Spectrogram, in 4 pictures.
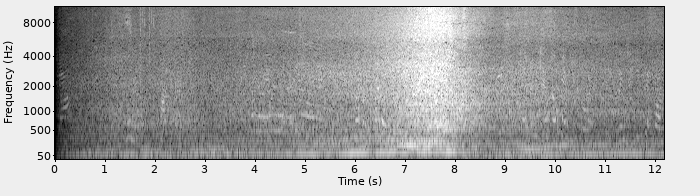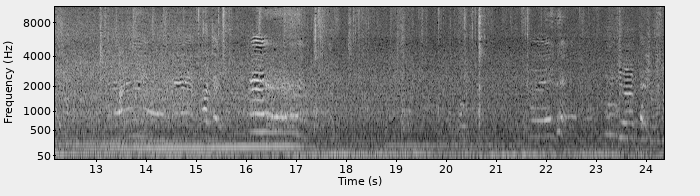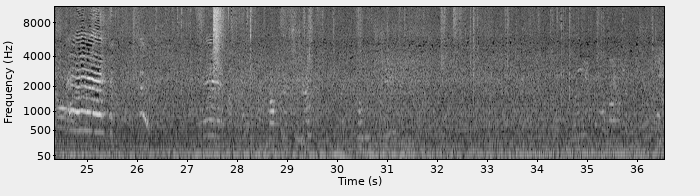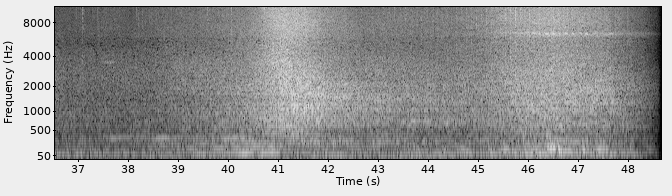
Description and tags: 08092014 Torzym warszawska street
Fieldrecording made during field pilot reseach (Moving modernization
project conducted in the Department of Ethnology and Cultural
Anthropology at Adam Mickiewicz University in Poznan by Agata Stanisz and Waldemar Kuligowski). Ambience of Warszawska St. in the center of Torzym (Lubusz). Recordist: Robert Rydzewski, editor: Agata Stanisz. Recoder: zoom h4n + shotgun
cars, fieldrecording, lubusz, noise, poland, road, street, torzym, traffic, truck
